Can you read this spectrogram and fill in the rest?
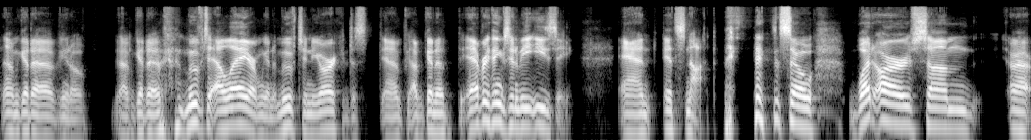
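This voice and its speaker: A man's voice: medium pitch, no room sound, studio quality. A man hosting a casual interview, chatting in a rambling, loosely worded way. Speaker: podcast host interviewing a guest.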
